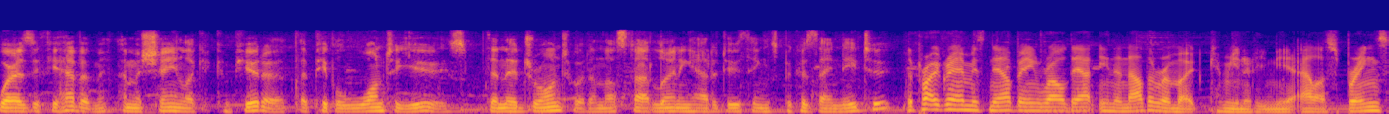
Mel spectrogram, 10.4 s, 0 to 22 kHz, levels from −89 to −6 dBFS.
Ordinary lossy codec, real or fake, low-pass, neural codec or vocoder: MP3, 64 kbps; real; 7.2 kHz; none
